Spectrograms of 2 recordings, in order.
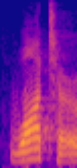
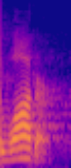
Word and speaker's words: water: In the same way, English generally, unless they're from Watford, they'll pronounce water with a T, and they pronounce it as a proper dental. Whereas I'm from California, we say water.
